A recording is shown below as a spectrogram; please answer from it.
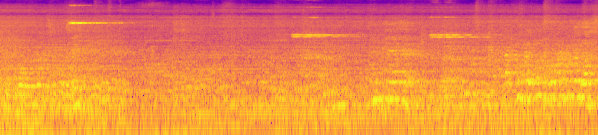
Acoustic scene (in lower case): subway station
